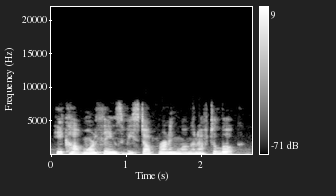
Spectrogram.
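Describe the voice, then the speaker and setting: Low, gravelly-voiced woman reading a storybook. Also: fairly quick. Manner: expressive reading aloud. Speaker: author reading her own book. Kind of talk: storybook narration. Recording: dull lo-fi recording.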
